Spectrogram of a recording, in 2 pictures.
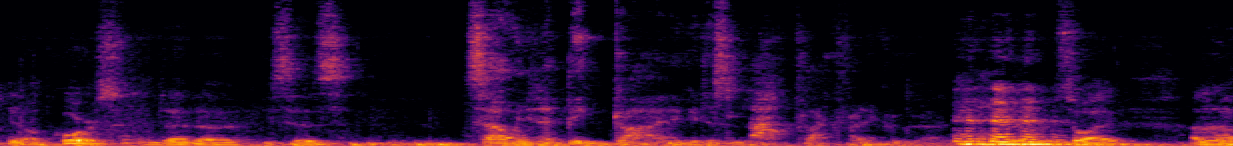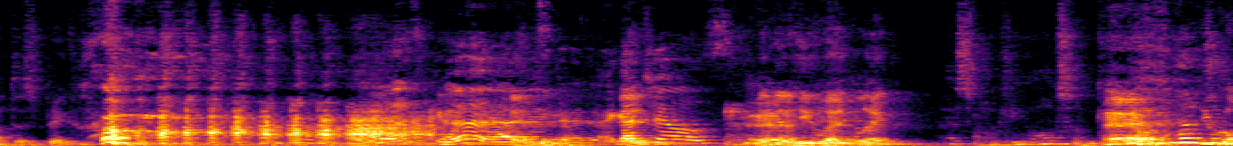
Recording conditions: live audience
